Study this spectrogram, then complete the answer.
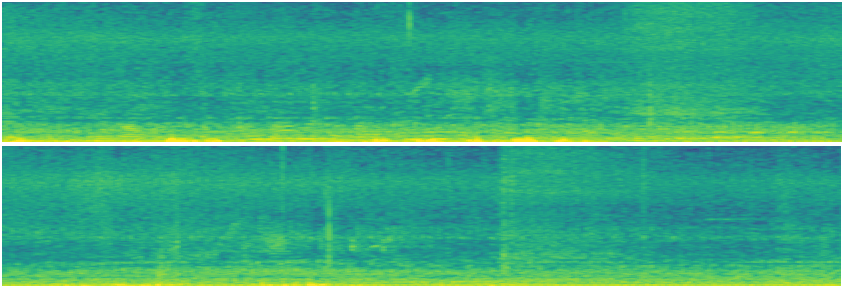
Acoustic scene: residential area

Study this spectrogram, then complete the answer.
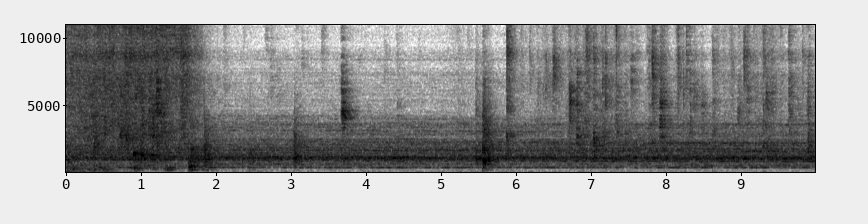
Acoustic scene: restroom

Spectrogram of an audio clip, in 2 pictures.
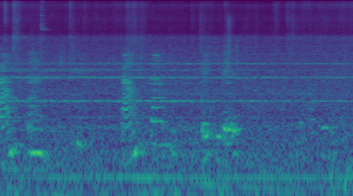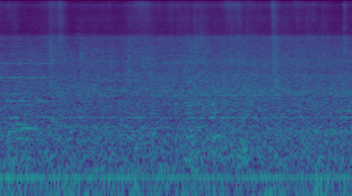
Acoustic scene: subway train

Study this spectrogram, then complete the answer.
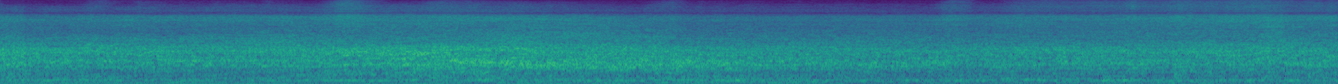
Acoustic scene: street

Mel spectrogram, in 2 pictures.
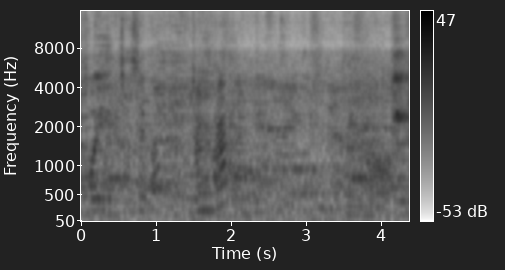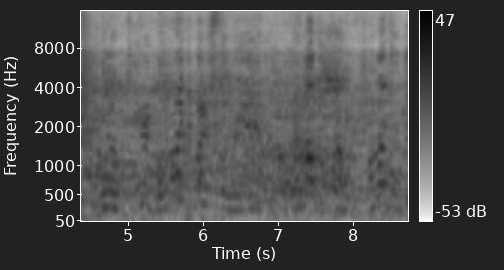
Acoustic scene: crowded indoor space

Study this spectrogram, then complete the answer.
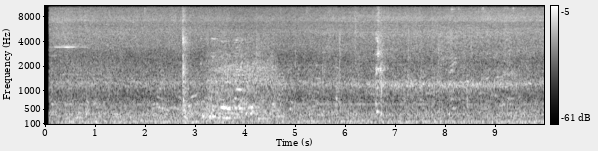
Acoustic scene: subway train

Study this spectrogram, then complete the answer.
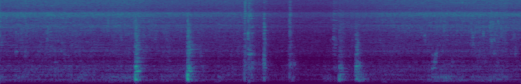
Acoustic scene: kitchen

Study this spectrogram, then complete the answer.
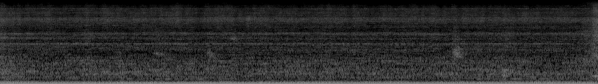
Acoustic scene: restroom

